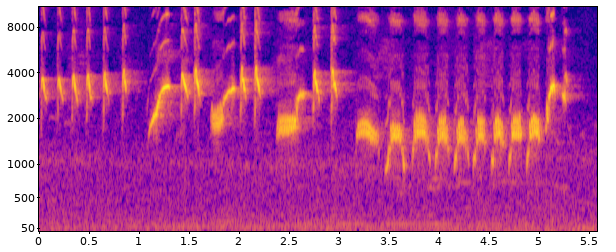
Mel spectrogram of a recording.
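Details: White-rumped shama singing a 'ngeroll nembak' master song for training other birds: a row of clipped high notes, varied swooping whistles, then a long rapid series of lower rolling notes ending on a rising whistle.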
